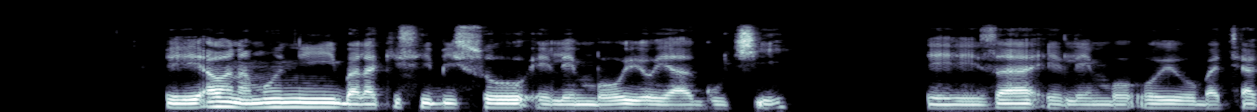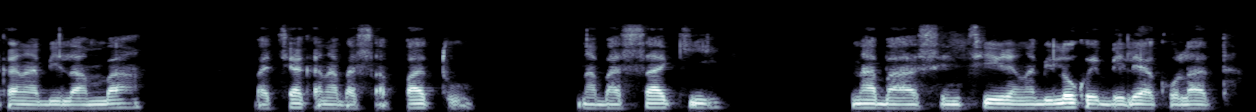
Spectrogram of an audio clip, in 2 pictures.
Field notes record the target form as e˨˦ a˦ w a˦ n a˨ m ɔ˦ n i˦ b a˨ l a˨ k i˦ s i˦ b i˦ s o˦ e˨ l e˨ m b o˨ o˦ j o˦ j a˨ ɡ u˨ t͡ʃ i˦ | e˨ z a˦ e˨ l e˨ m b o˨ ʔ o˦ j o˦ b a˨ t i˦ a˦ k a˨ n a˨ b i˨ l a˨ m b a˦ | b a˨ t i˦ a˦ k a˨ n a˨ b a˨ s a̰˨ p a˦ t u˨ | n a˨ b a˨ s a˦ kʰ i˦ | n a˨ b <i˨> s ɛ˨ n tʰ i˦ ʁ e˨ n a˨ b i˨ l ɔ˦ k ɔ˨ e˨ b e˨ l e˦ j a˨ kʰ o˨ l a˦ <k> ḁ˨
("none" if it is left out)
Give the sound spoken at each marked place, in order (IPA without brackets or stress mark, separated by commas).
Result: a˨, t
